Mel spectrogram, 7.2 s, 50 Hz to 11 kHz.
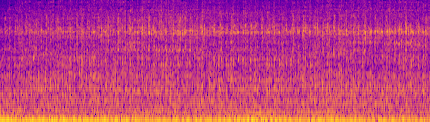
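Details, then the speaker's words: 2012 6.7L Cummins diesel, first start after intake grid heater delete and intake horn install: deep steady diesel clatter at even idle, no misses or knocks; normal idle. "All right, you guys. Sounds pretty good. Sounds good."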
